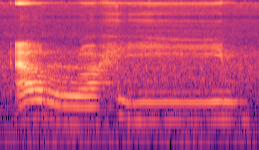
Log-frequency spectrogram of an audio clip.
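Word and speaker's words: الرحيم: So here I say Ar-Rahim.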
